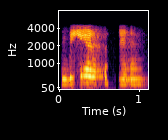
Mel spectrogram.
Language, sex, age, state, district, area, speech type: Hindi, female, 45-60, Uttar Pradesh, Ayodhya, rural, conversation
